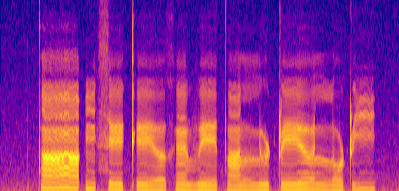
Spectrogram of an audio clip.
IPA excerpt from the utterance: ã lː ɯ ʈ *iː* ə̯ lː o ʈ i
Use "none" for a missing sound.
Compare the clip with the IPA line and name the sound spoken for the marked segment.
eː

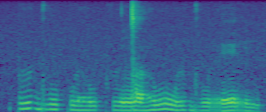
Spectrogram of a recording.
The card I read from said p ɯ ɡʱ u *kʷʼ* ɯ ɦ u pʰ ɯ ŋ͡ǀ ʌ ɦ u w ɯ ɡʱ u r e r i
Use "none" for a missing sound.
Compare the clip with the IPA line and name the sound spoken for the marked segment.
kʷ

